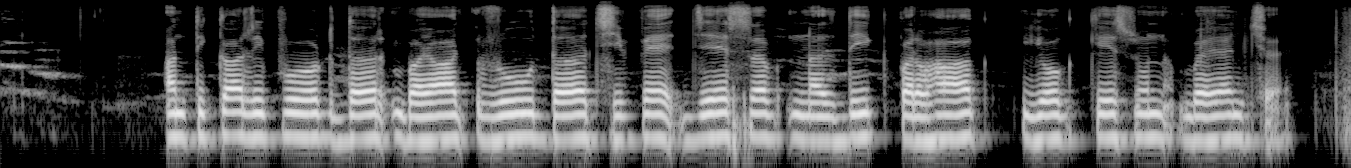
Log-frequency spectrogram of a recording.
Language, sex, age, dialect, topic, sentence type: Maithili, male, 25-30, Eastern / Thethi, banking, statement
